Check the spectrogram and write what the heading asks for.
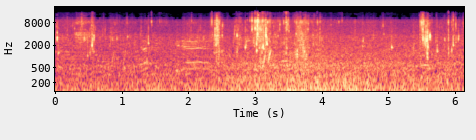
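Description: Shallow seawater splashing as a toddler slaps and flicks it with her hands and a plastic toy rake, several short splashes over a steady low rumble.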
